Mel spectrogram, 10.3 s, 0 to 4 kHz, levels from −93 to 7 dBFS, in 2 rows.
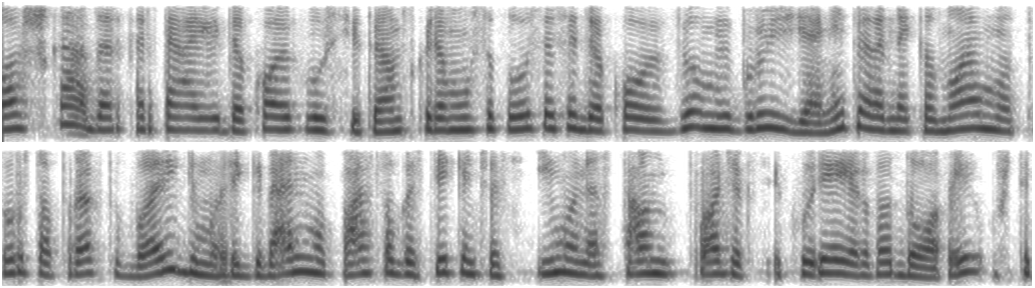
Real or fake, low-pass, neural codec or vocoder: fake; 3.6 kHz; codec, 16 kHz, 4 kbps, FreqCodec, smaller model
